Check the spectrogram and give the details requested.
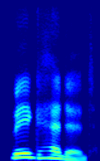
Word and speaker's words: big-headed: Native speakers often stress the word big. Big-headed.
